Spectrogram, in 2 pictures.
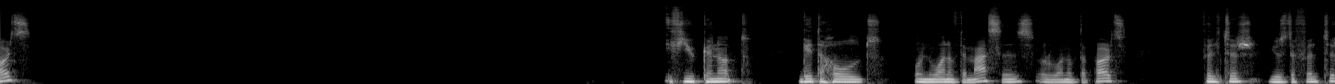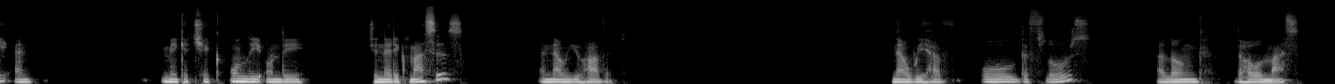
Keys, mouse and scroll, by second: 0.0 shift+middle click, 0.1 Tab, 0.2-1.1 Tab, 0.4 click, 0.4 click, 0.5 click, 0.6 click, 0.6 click, 0.8 click, 0.8 shift+middle click, 0.8 scroll, 0.9 Tab, 1.1 click, 1.1 click, 1.5 Delete, 1.6 click, 1.7 shift+middle click, 2.0-2.9 typing, 2.4 click, 2.4 click, 2.4 scroll, 2.5 click, 2.5 click, 2.8 shift+middle click, 3.0 Tab, 3.1 click, 3.2 Tab, 3.2 click, 3.3-4.4 Tab, 3.4 click, 3.4 click, 3.6 middle click, 3.7 middle click, 3.9 click, 3.9 Tab, 4.0 click, 4.2 click, 4.3 Tab, 4.4 click, 4.4 Tab, 4.5 click, 4.6 click, 4.7 scroll up 4, 4.8 Escape, 7.7 click, 9.5 click, 11.1 click, 12.1 click, 13.0 click, 14.0 click, 14.1 click, 14.2 click, 14.3 scroll, 14.4 click, 14.5 click, 14.5 middle click, 14.5 click, 14.7 shift+middle click, 14.7 middle click, 15.0 Tab, 15.3 click, 15.3 middle click, 15.4 Escape, 15.4 middle click, 15.7 ctrl+click, 16.0 ctrl+click, 16.0 ctrl+click, 16.1 ctrl+click, 16.2 Delete, 16.3 click, 16.3-16.7 scroll, 16.5 click, 16.5 click, 16.7 click, 16.8 click, 17.0 click, 17.0-17.8 typing, 17.2 click, 17.2 scroll, 17.3 click, 17.4 middle click, 17.4 click, 17.4 middle click, 17.5 middle click, 17.5 click, 17.6 click, 17.7 middle click, 17.8 middle click, 17.8 click, 17.8 middle click, 17.8 Escape, 18.0 Escape, 18.1 ctrl+click, 18.2 Delete, 18.2 middle click, 18.5 click, 18.5 scroll, 18.6 click, 18.6 click, 18.8 click, 19.3 click, 19.8-20.7 scroll, 20.5 Escape, 21.1-23.6 scroll, 23.6-24.3 scroll, 24.7 click, 24.7 middle click, 26.2 click.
